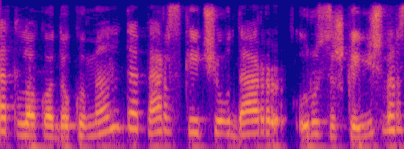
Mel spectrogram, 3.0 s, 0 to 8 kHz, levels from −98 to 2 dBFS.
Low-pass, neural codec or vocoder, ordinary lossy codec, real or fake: 7.2 kHz; none; Opus, 64 kbps; real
